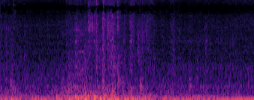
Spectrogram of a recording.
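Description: A semi truck with its trailer brakes released rocks twice against its set parking brakes, a deep engine rumble with a brief low surge and creak of strain, close by and steady.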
